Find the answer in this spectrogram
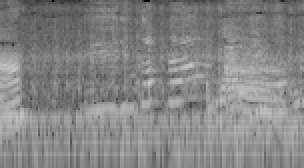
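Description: People talking over the steady hum of a small boat's engine running on the river.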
